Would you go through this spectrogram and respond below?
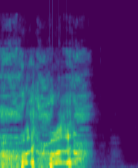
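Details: A short burst of about three harsh, throaty coughs run together from a girl, then quiet; an ordinary cough.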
